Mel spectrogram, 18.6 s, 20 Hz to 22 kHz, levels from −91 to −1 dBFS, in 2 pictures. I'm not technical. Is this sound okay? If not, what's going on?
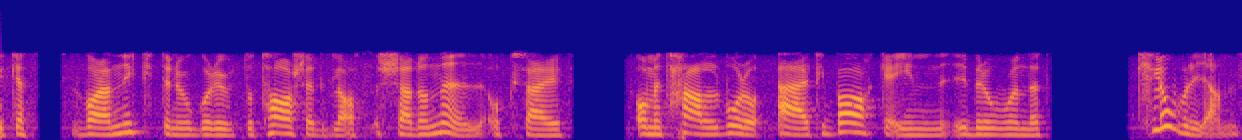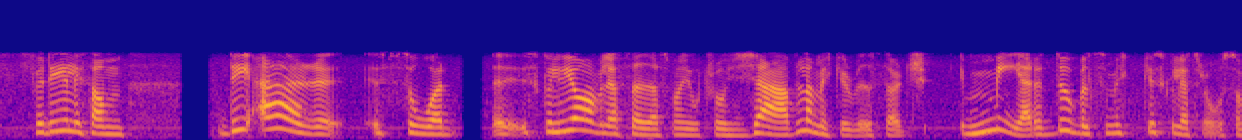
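Yes, nothing is wrong with this speech recording. You can hear faint background noise of the room well beneath the talking, and in the pauses that background fades to silence before coming back in time for the next sound, which is normal behaviour.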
